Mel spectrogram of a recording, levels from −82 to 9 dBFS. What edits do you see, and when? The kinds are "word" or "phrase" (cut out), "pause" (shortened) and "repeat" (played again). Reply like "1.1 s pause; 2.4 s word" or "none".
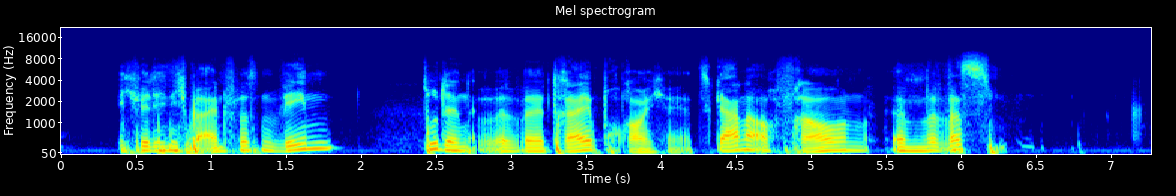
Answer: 2.4 s word; 2.8 s word; 3.7 s word; 5.4 s word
